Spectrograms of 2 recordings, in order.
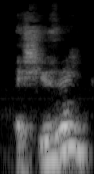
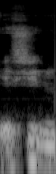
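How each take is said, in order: First: High rising "excuse me?", caught off guard; incredulous excuse me. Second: Said in the usual way. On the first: Retold or imitated. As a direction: ask "me?" high and rising, stunned. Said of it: "and the guy's like". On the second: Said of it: "Like, he was like".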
